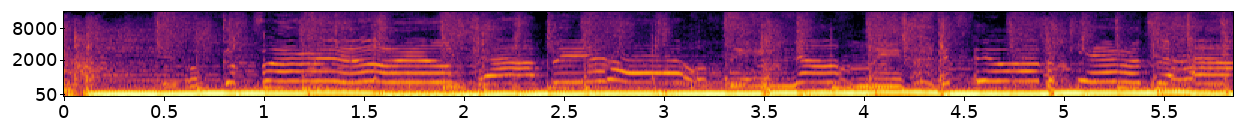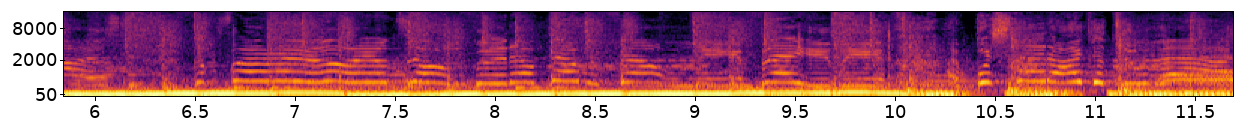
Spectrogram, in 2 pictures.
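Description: A pop song cover plays loud and full, a sung melody riding over a steady repeating bass line and driving beat without a break.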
